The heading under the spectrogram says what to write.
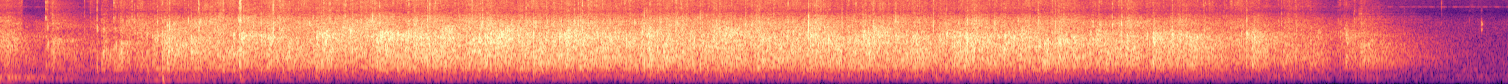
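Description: An audience breaks into dense, steady applause, many hands clapping together in a bright, even wash for several seconds before it thins out and fades away at the end.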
